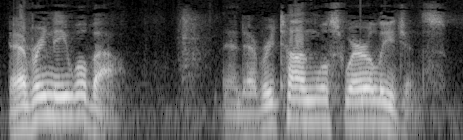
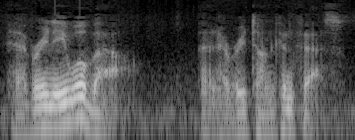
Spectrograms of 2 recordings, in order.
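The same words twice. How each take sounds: First: Said in the usual way. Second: Every tongue confess, fading much softer; a hushed restatement of the promise; soft, reflective echo. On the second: Acted. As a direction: let the words sink in quietly. Echoing the prophecy, reflective.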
